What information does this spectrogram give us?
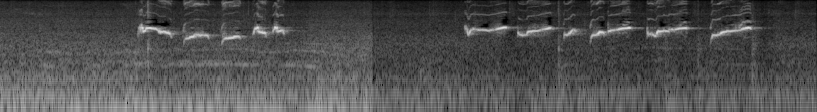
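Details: Orange-headed thrush therapy song with rain sounds: a series of loud whistled notes slurring up and down, repeated roughly every half second in two runs, with low background rumble early on.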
